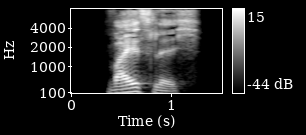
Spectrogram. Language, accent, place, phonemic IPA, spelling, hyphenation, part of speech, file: German, Germany, Berlin, /ˈvaɪ̯slɪç/, weißlich, weiß‧lich, adjective, De-weißlich.ogg
- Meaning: whitish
